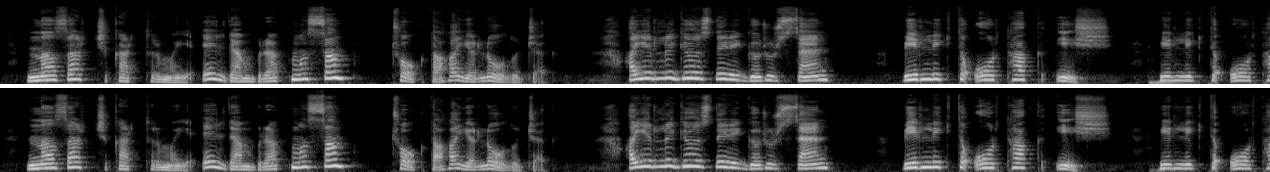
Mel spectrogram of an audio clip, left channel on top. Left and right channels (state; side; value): normal; both; correlation 0.76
